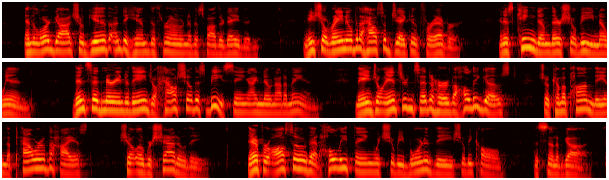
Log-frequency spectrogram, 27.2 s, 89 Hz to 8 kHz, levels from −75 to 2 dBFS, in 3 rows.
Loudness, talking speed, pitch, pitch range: -33 LUFS, 200 wpm, 150 Hz, 130-175 Hz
